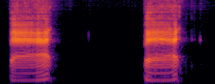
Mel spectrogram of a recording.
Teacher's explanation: We also have 8. It's actually a long vowel with a dead ending.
